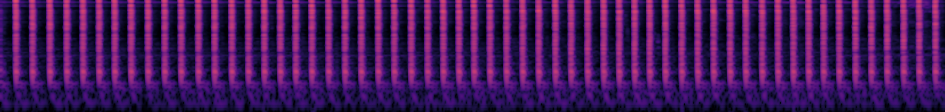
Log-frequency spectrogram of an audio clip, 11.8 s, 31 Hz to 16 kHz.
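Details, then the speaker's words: 2009 Chevy Impala LT after the engine is shut off: steady knocking, about 2.5 per second, from behind the dash that lasts a short while and is absent while running; exact cause unknown. "When I turn it off, it has a little bumping noise in the dash."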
